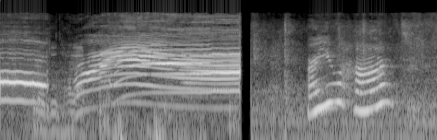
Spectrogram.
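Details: Kittens meowing indoors: a long, drawn-out harmonic meow rising then gently falling over about two seconds, followed after a brief break by two shorter, bending meows from a lower voice.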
